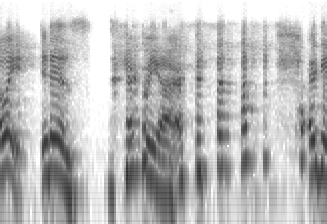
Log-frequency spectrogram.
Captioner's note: laughs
